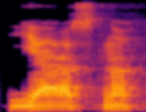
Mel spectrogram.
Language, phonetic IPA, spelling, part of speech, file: Russian, [ˈjarəsnə], яростно, adverb / adjective, Ru-яростно.ogg
- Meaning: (adverb) 1. furiously 2. violently; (adjective) short neuter singular of я́ростный (járostnyj)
